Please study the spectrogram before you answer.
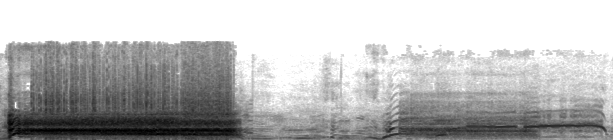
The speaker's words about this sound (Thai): เสียงกรีดร้องและโหยหวนจากอาสาสมัครที่แสดงเป็นสมาชิกในตระกูลคราเวลแต่งตัวและแต่งหน้าสุดสยองโชกไปด้วยเลือดคอยหลอกหลอนผู้คนให้ตกใจแบบไม่ทันตั้งตัวในทุกซอกทุกมุมของบ้านครับ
